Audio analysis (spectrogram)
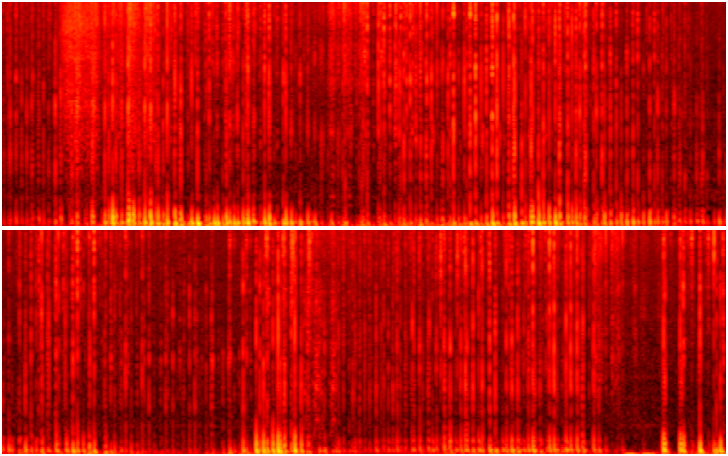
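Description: A hand-sized wrist splint of soft black fabric and foam is held and tapped and scratched with fingertips and nails. The result is a dense, muffled stream of quick, dull taps and rubbing scratches, almost all low in pitch, swelling and fading in waves with short pauses between.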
